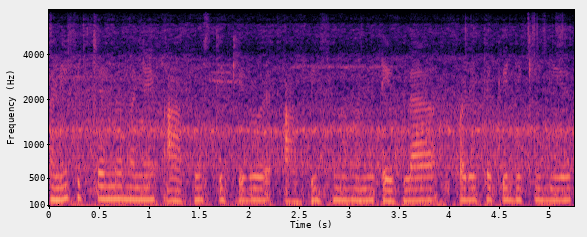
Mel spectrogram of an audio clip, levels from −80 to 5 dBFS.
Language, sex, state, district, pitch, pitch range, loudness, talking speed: Marwari, female, Rajasthan, Churu, 175 Hz, 170-180 Hz, -18 LUFS, 170 wpm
